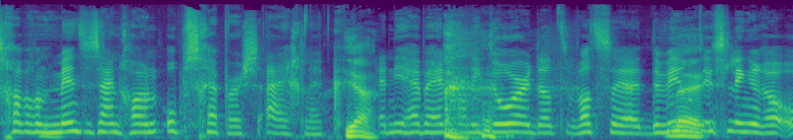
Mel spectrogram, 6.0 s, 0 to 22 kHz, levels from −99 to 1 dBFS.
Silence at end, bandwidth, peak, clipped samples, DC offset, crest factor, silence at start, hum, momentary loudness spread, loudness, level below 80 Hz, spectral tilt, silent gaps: 0 s; 19.5 kHz; -4 dBFS; under 0.1%; under 0.1%; 16 dB; 0 s; none; 6 LU; -20 LUFS; -50 dBFS; -4 dB/octave; none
